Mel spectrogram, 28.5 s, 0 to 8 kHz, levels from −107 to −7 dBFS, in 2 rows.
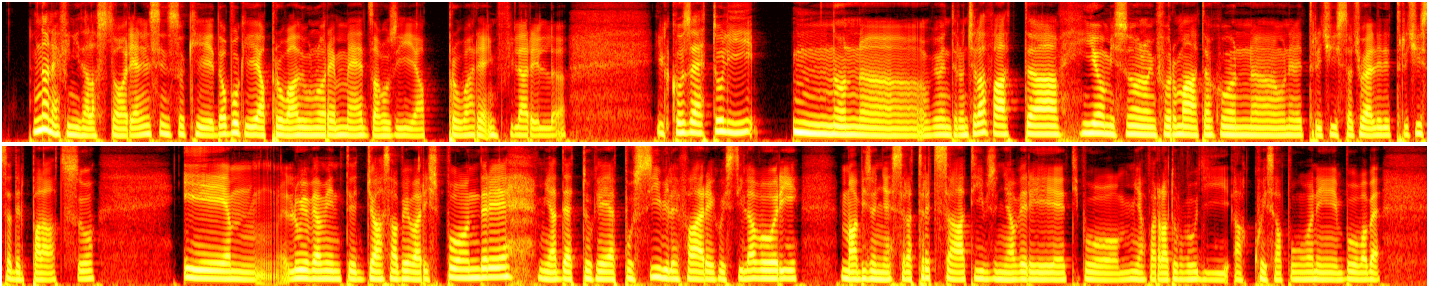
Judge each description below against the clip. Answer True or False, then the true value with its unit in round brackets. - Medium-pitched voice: True (160 Hz)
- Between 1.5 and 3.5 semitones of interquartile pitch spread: True (2.5 semitones)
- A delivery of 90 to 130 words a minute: False (155 wpm)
